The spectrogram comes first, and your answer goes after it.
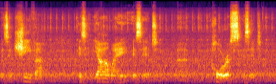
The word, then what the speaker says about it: Yahweh: Yahweh is the proper pronunciation.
